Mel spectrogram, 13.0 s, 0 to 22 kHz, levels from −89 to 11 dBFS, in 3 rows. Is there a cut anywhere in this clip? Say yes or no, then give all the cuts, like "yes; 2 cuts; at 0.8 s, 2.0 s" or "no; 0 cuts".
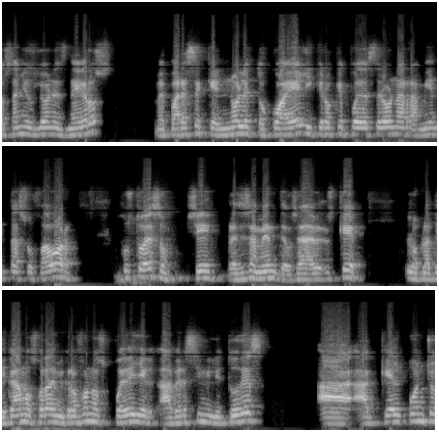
yes; 1 cut; at 5.5 s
